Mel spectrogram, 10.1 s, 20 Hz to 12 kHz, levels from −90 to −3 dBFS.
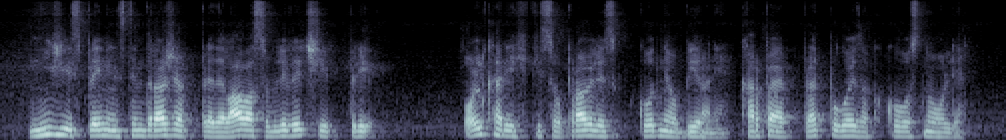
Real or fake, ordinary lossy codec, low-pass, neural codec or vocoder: real; Opus, 16 kbps; 10.8 kHz; none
